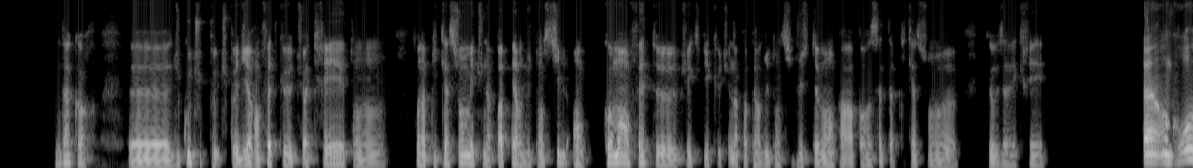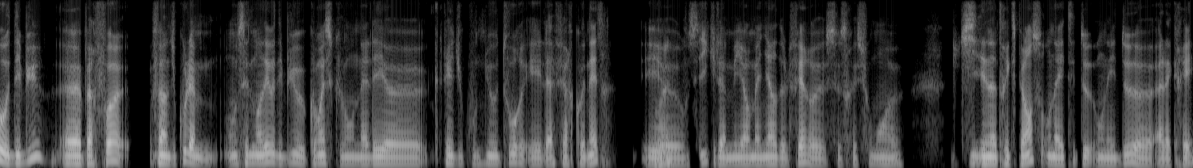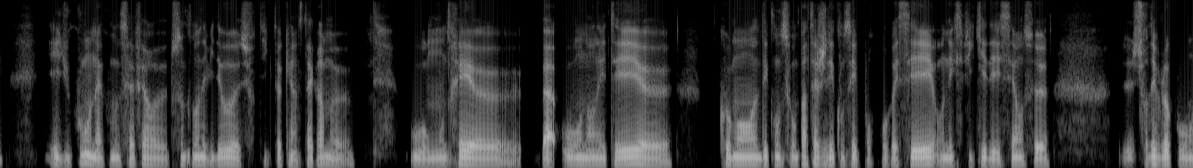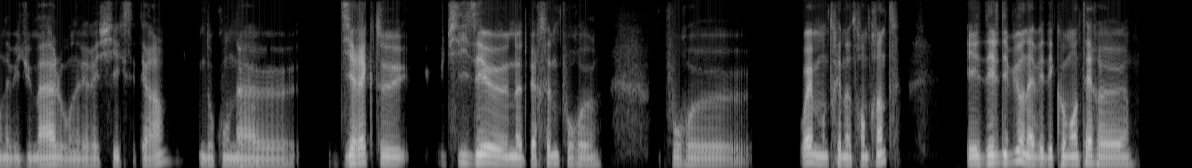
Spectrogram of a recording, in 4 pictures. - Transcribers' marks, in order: tapping; other background noise
- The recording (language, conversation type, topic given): French, podcast, Comment faire pour collaborer sans perdre son style ?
